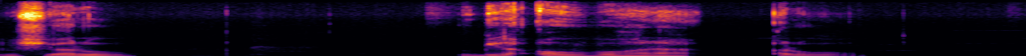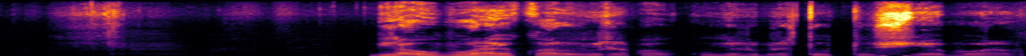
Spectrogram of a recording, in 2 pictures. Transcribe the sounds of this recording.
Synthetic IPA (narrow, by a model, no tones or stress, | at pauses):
ɾusioaɾu | biɾa̰ʔowbo̞ɦaɾa | aɾṵ | biɾaowβo̞haɾaeokoaɾuβiɾabaukuiaɾubiɾatutusiaboa̰ɾo̰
